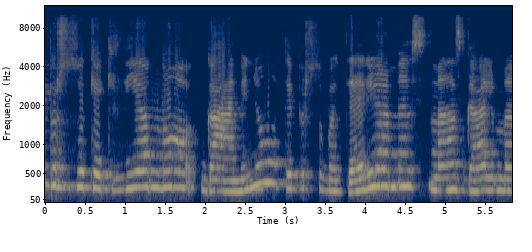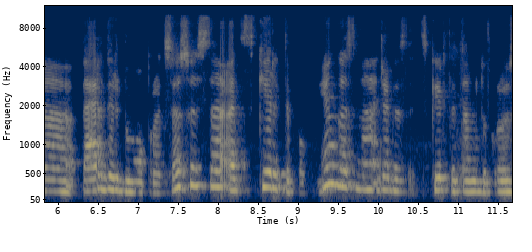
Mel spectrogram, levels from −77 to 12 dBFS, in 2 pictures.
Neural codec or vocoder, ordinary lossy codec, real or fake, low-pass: vocoder, 22.05 kHz, 80 mel bands, Vocos; Opus, 64 kbps; fake; 9.9 kHz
